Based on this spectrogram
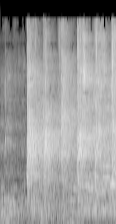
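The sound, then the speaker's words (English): Applause breaks out suddenly after a brief murmur, wedding guests clapping after a speech with a steady, rhythmic pulse that stays fairly loud for the rest of the short moment. “Let's hurry up and get the applause going to end this thing because it would have gone forever.”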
